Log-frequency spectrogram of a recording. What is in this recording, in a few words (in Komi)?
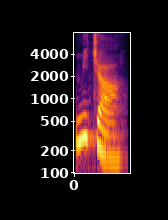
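"мичаа", Komi, female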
